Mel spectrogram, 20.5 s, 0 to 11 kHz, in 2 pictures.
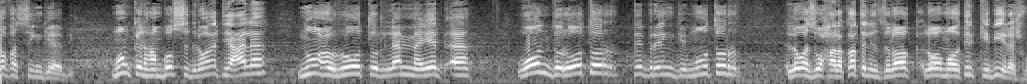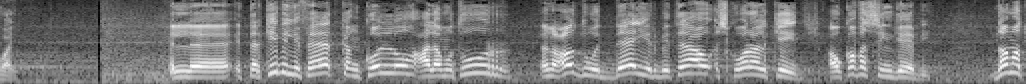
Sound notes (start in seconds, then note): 10.4 big motors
